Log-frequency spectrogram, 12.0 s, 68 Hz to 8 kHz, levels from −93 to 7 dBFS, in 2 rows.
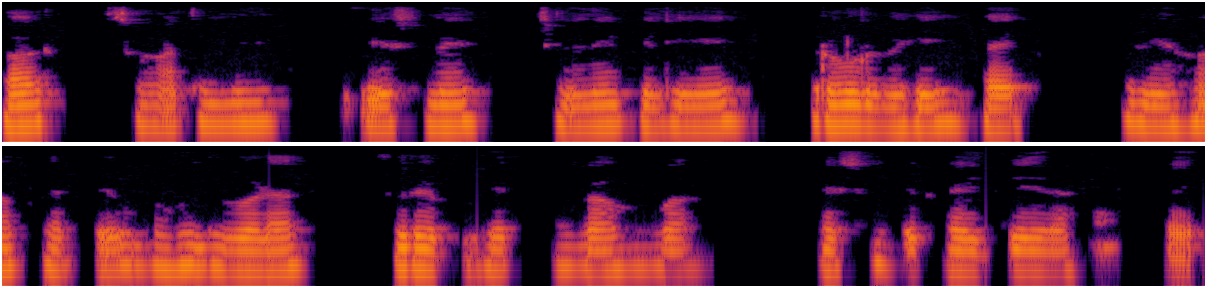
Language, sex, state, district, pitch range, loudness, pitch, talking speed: Hindi, male, Chhattisgarh, Balrampur, 115-130 Hz, -28 LUFS, 120 Hz, 100 wpm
